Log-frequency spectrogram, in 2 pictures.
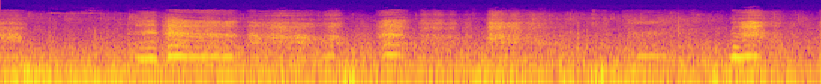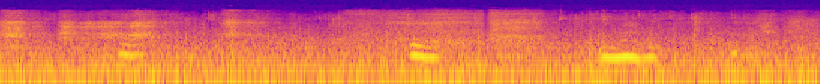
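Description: A young girl groans and whimpers in pain close by.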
